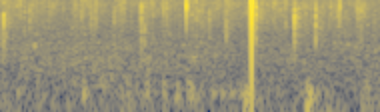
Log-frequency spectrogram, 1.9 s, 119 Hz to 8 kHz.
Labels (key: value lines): label: biophony, pulse
recorder: SoundTrap 500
